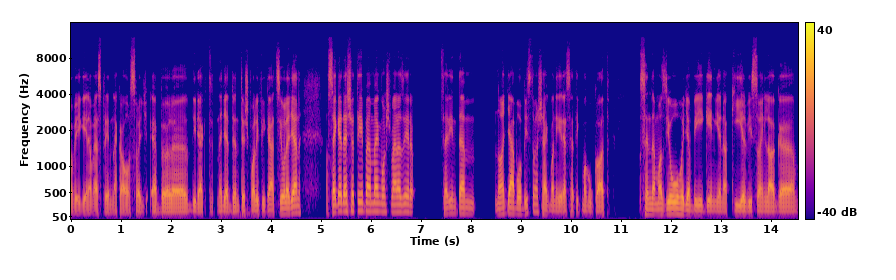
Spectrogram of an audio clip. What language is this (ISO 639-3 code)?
hun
